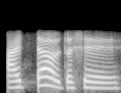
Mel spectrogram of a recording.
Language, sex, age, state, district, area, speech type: Goan Konkani, female, 18-30, Goa, Bardez, rural, conversation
